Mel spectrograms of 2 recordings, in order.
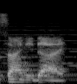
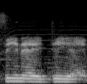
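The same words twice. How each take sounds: First: It is pronounced the common anglicized way. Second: It is pronounced the classical Latin way. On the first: "I hear a lot of people say sine die" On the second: "if you're a purist to the Latin phrase, it is sine die"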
